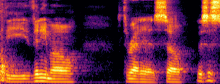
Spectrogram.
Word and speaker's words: Vinymo: It's almost spelled like Venmo. Vinimo.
